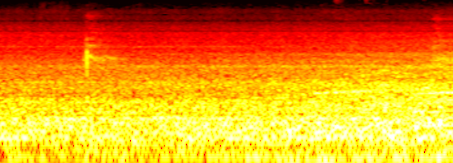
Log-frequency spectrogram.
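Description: Electric commuter train approaching along the track of an underground station platform, its rumble growing steadily louder, with a faint motor whine coming in near the end. A brief squeak sounds about a second in.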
